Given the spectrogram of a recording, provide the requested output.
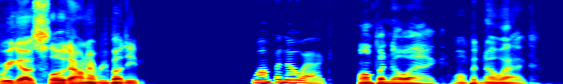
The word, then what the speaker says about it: Wampanoag: go slow down everybody wampanoag yeah so now that it's google has corrected us on that um it makes a lot of sense that that's how you pronounce it yeah wampanoag lump and no egg so what did they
